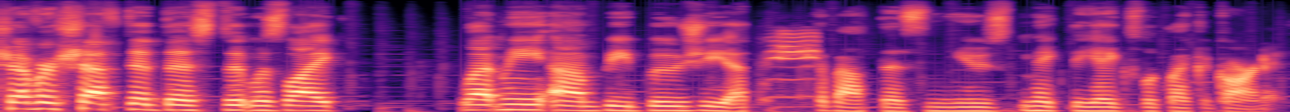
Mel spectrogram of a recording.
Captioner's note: meow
